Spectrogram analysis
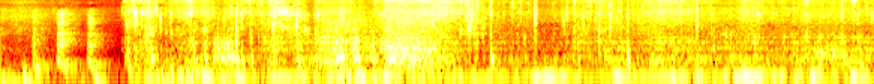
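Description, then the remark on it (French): A horse drinks water: steady, loud sloshing and slurping with splashy gurgles running continuously for several seconds after a brief opening burst of clicks, with no voices. “C'est un cheval? Ouais.”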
